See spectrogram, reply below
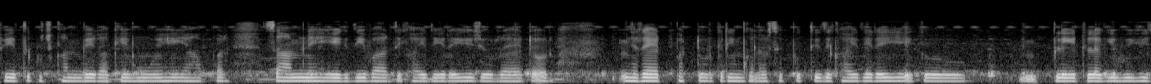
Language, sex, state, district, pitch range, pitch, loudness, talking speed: Hindi, female, Jharkhand, Jamtara, 155-160 Hz, 155 Hz, -17 LUFS, 170 wpm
